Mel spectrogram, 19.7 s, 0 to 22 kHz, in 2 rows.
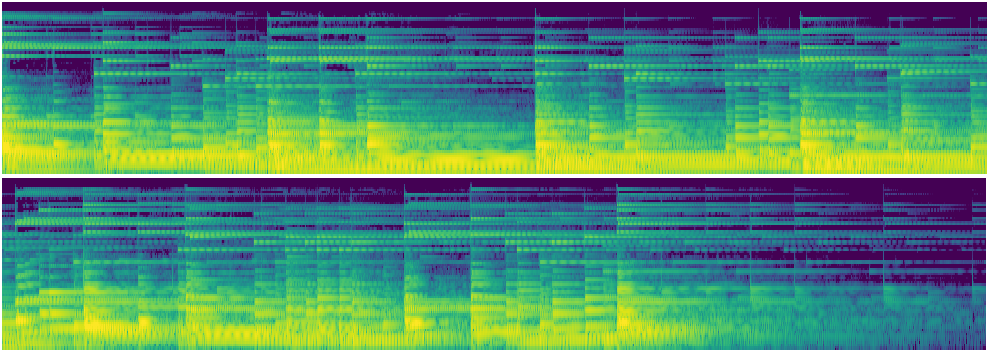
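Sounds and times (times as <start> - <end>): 
piano bells: 0.0 - 19.6.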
